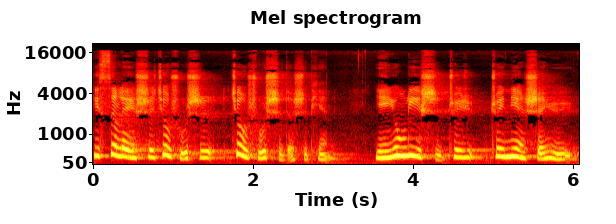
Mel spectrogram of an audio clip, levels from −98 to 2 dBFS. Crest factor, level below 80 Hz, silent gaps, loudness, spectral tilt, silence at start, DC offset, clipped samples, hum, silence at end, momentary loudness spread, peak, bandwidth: 14 dB; -66 dBFS; none; -22 LUFS; -4 dB/octave; 0 s; under 0.1%; under 0.1%; none; 0.05 s; 13 LU; -8 dBFS; 17.5 kHz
